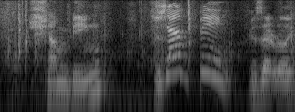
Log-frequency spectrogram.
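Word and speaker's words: 生病: Shambing. Shambing? Shambing.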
